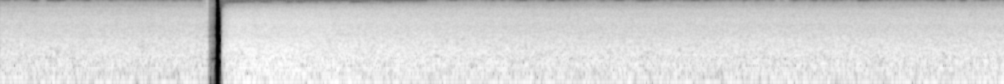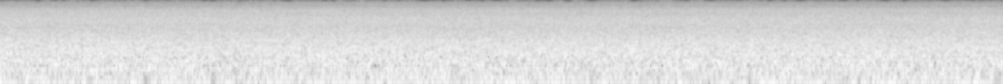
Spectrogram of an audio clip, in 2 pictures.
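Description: Mountain stream rushing and splashing over boulders: a steady, even rush of white water. About a second in, the sound cuts out for a split second and comes straight back.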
